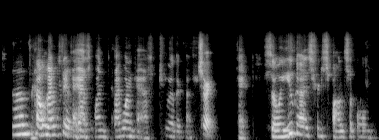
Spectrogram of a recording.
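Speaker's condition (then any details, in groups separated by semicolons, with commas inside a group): Cerebral palsy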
